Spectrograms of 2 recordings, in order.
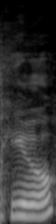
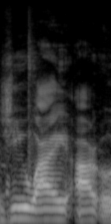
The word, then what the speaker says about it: gyro: you know yeah uh hero i think that's what it's called um um it's a greek like like a greek shaman basically yeah it's called g-y-r-o it's not pronounced gyro so you have things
